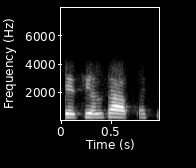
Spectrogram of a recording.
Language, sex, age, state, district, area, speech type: Hindi, female, 18-30, Uttar Pradesh, Sonbhadra, rural, conversation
